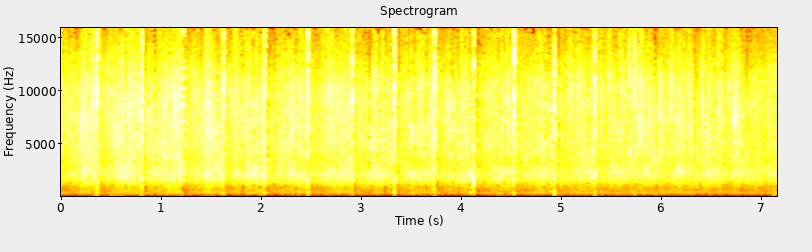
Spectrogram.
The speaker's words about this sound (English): Can we have another round of applause for our staff?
